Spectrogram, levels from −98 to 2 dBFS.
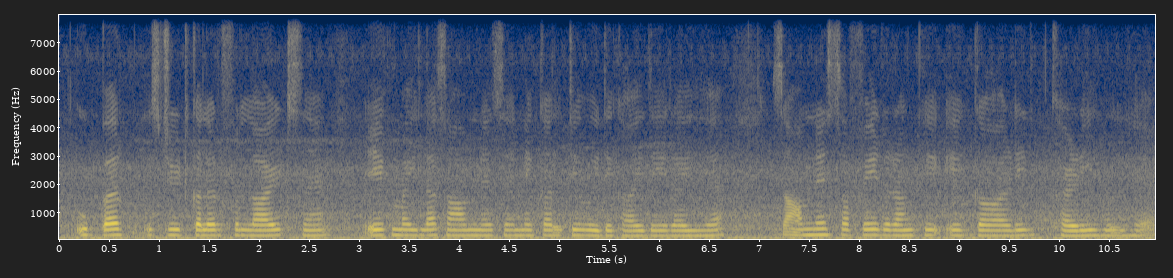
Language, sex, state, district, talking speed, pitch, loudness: Hindi, female, Bihar, Madhepura, 130 wpm, 100 Hz, -19 LUFS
